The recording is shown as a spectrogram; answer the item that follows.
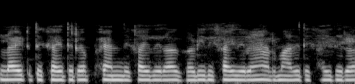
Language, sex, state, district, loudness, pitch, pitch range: Hindi, female, Bihar, Araria, -16 LUFS, 210 Hz, 205-210 Hz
